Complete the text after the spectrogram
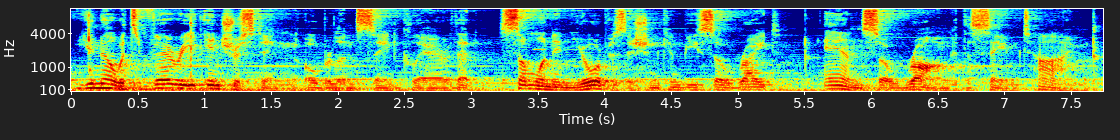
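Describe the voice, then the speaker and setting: Very deep, menacing male captor. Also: expressive. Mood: coolly menacing. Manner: deliberate, taunting, formal. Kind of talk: sci-fi audio drama acting. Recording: echoey reverberant space, music behind.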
